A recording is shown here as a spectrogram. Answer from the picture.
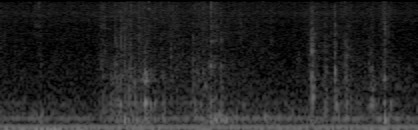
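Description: Faint quick clicks of typing on a computer keyboard, starting about half a second in, over a steady low electrical hum.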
